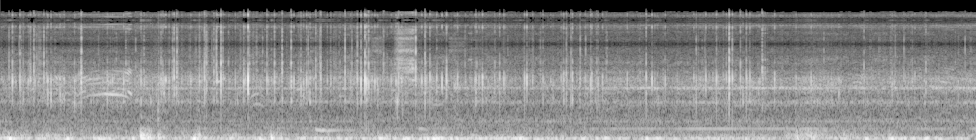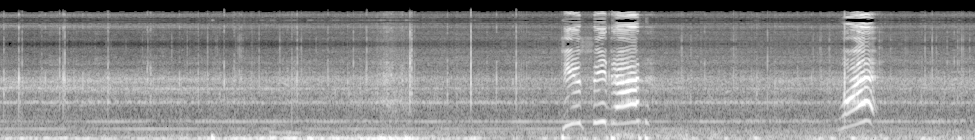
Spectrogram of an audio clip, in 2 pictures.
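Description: Skis sliding over snow, with low wind rumble on the GoPro's microphone. Near the end a high-pitched voice calls out twice in short shouts that rise in pitch.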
